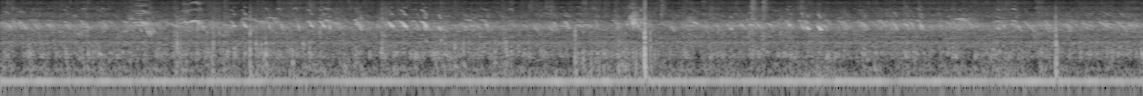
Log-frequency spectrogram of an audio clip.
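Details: Crowd of chicks in a poultry farm peeping constantly, bursts of louder chirps around the middle, sharp knocks now and then, with a steady deep humming underneath.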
